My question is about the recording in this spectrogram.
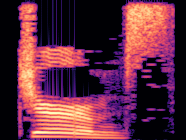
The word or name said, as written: germs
